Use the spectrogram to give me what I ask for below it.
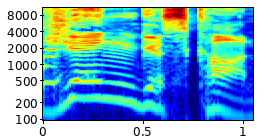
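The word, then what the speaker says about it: Genghis Khan: I'm showing felty to Jenghaskhan. If you listen to Hardcore History, that's the way he makes sure you know that that's how it's pronounced.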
